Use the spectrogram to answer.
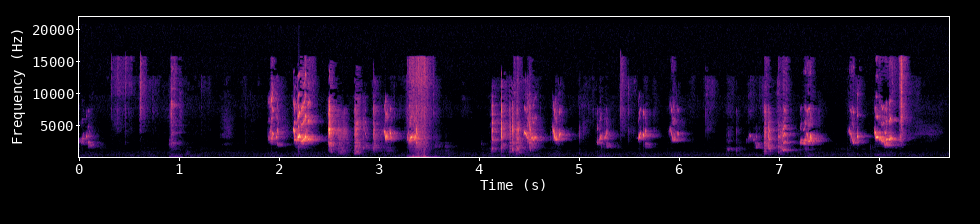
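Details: Happy budgies in steady chatter: many quick, buzzy chirps and clicks strung into long warbling runs, broken once by a brief low knock.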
